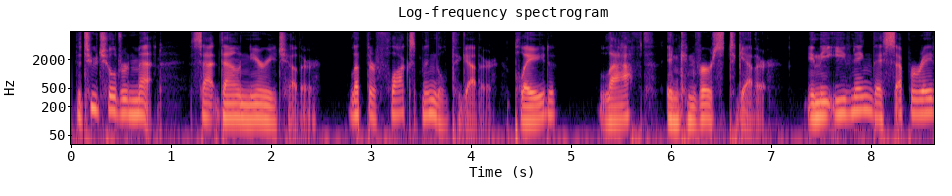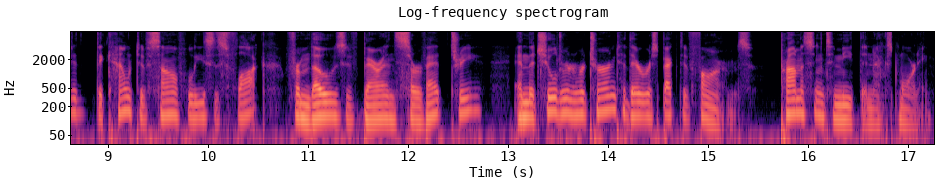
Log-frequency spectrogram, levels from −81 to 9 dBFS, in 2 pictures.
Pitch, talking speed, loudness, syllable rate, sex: 120 Hz, 170 wpm, -21 LUFS, 5.2 syllables/s, male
